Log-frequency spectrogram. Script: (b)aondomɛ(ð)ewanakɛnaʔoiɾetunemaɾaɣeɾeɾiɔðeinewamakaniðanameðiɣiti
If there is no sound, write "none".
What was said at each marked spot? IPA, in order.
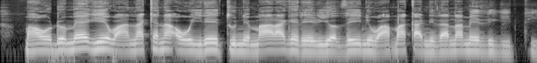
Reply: m, ɣ

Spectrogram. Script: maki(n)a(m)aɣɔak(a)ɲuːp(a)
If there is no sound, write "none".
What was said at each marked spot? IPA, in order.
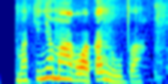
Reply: ɲ, m, a, a

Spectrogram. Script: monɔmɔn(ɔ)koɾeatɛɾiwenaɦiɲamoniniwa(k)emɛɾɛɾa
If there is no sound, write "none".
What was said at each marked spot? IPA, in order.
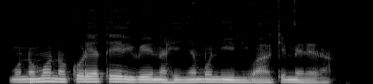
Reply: ɔ, k

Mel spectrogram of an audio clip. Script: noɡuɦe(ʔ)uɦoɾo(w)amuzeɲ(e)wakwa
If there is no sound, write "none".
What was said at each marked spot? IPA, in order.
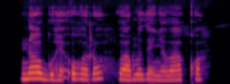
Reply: ʔ, w, a

